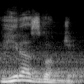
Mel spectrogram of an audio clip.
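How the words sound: It starts with h, in Sirajganj dialect.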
